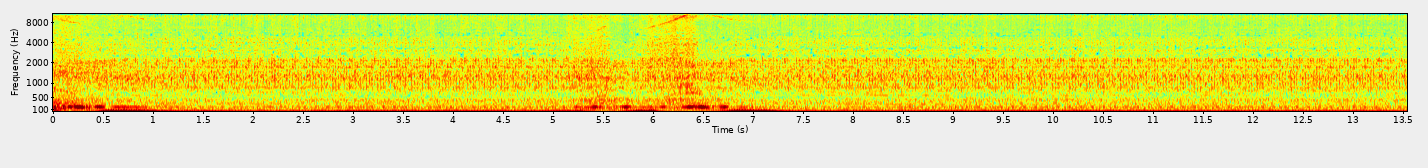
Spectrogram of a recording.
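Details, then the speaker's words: Renault Mégane 3 1.5 dCi 106 hp, cold engine just after start, after replacing a damaged glow plug: even, quiet diesel idle with no misfire stumble, errors no longer appear. Normal cold diesel idle. "Comme vous pouvez le voir et vous pouvez entendre le moteur froid immédiatement après le démarrage, il fonctionne de manière uniforme et silencieuse et les erreurs n'apparaissent plus."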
